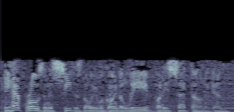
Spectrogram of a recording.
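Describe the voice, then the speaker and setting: A man's voice: a little high, big pitch swings, fast talker. An American man playing a wry, curious, world-weary newspaper reporter, narrating and acting in a 1950s radio drama. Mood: tense narration. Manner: wry, hardboiled storytelling. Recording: muffled old radio recording, dramatic music behind.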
